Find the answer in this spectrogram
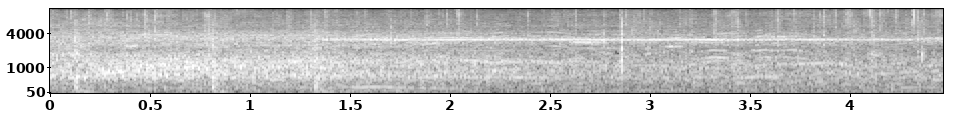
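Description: Baseball stadium crowd: many spectators chattering, with voices close by. A thin, steady high tone runs through the second half.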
